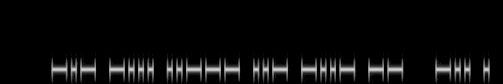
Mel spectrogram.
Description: Morse code, heard as a keyed tone, about 25 wpm, 700 Hz. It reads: KB2UXM DE
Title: USA Callsign DE Callsign - 6 Characters - 25wpm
